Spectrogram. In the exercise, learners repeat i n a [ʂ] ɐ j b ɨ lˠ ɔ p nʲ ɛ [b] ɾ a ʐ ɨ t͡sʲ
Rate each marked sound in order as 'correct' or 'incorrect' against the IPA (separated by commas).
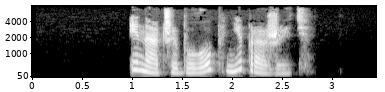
incorrect, incorrect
